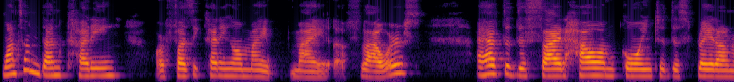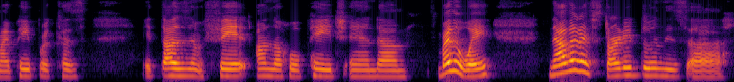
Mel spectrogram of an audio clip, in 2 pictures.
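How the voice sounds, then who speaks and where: This crafting channel host talks a little slowly in a mid-range voice, with a non-native English accent. Her casual tutorial is chatty and meandering, packed with fillers and restarts.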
